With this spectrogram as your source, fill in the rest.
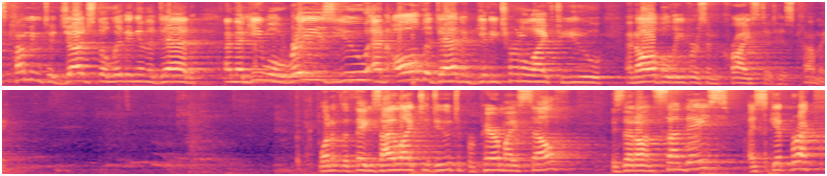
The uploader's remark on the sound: This is the sermon preached at Trinity Lutheran Church in Vallonia, Indiana, on Sunday, December 3rd, 2023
